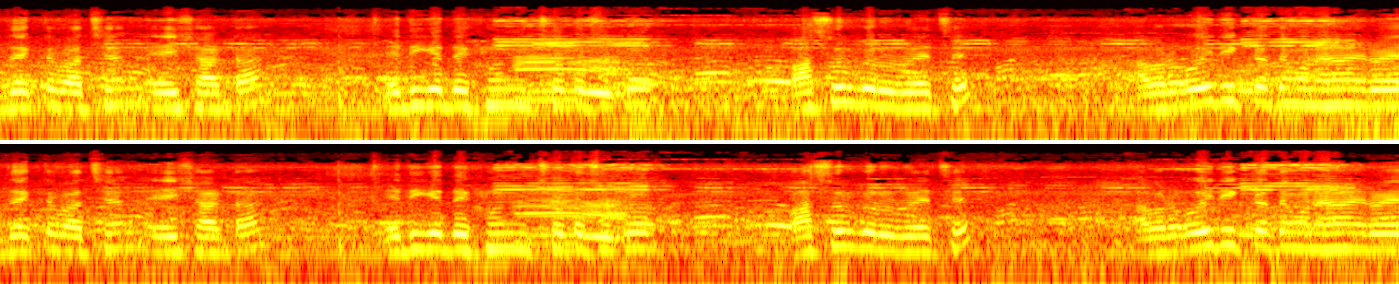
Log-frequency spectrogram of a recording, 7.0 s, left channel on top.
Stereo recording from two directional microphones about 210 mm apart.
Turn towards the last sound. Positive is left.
turn(degrees=-10)  # may be behind; listen again after turning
